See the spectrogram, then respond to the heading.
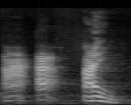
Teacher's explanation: So Ain is more of a glottal sound from the throat.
